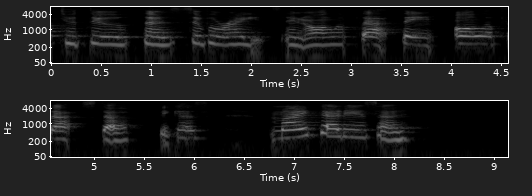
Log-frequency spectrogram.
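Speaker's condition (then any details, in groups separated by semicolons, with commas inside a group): Cerebral palsy; affects muscles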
